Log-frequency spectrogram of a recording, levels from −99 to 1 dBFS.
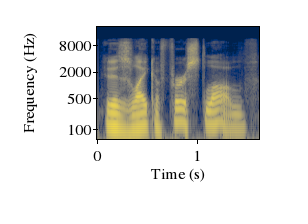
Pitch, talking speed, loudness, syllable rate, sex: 120 Hz, 220 wpm, -17 LUFS, 4.0 syllables/s, male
